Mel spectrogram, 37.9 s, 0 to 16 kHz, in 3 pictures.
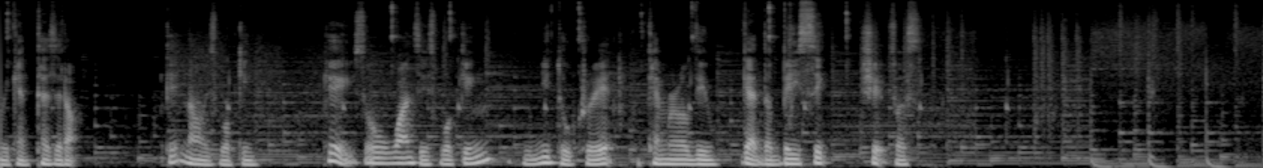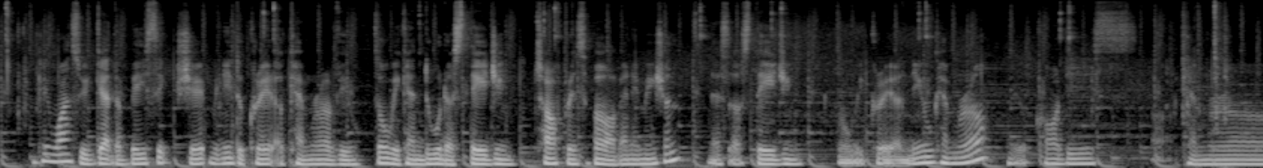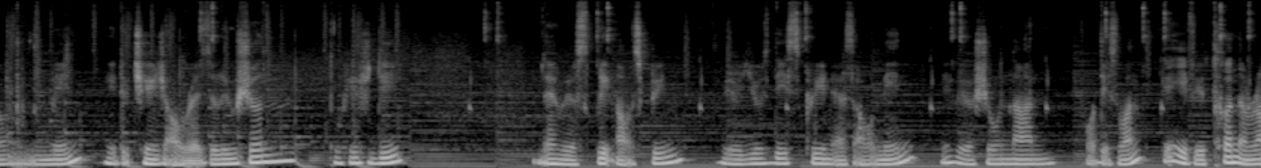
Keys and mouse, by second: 0.0 click, 4.4 alt+click, 6.2 q, 6.4 alt+right click, 7.4 alt+click, 8.4 click, 9.2-12.8 typing, 9.4 click, 9.9 click, 10.4 click, 10.5 click, 10.8 click, 11.1 click, 11.2 click, 11.4 click, 11.9 alt+click, 12.0 click, 15.2 click, 16.3 alt+middle click, 18.0 click, 21.8 click, 23.2 click, 24.3 c, 24.7 space, 25.4 BackSpace, 26.2 click, 27.2 click, 30.2 click, 31.2 click, 35.3 alt+2, 36.3 alt+click, 36.9 alt+click, 37.7 alt+click.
